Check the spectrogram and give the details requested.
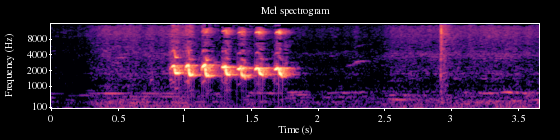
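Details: Yellow-vented Bulbul female calling the male as a lure; a short series of seven quick chirped notes, then steady background hiss and a faint low hum.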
